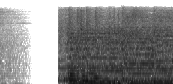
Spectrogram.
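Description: A victory jingle plays.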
